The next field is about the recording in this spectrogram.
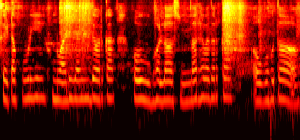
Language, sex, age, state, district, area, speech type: Odia, female, 18-30, Odisha, Balangir, urban, spontaneous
